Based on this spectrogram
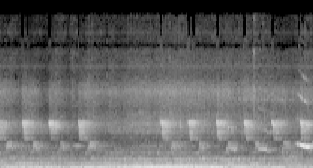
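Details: Horsfield's bush lark singing a steady series of short, high chirps, each paired with a lower note, repeated about three times a second, over a continuous low rumble like passing traffic.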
